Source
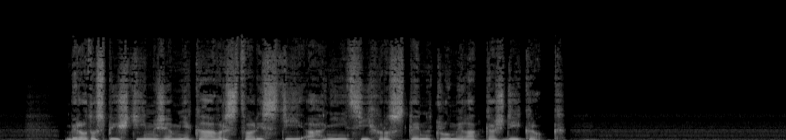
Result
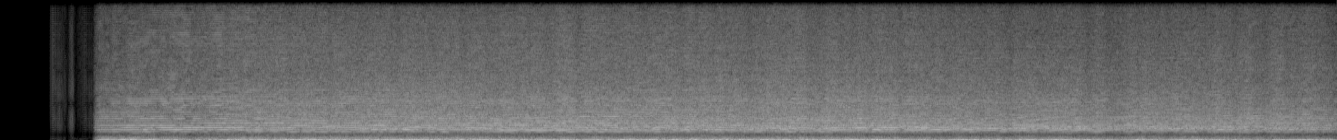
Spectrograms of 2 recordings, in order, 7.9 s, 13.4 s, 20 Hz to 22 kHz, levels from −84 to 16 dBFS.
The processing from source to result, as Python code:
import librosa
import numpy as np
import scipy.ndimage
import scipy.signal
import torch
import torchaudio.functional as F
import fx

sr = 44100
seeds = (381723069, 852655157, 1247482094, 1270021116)

y = np.r_[np.sort(x[:len(x) // 128 * 128].reshape(-1, 128), axis=1).ravel(), x[len(x) // 128 * 128:]]
y = fx.recorder_agc(y, sr, target_db=-24.5, rise_db_per_s=9.2, max_gain_db=30)
y = fx.echo_pitch(y, sr, ms=470, semitones=-4, count=3, db_per_echo=-3.0)
y = scipy.signal.sosfilt(scipy.signal.butter(2, 63.0, 'highpass', fs=sr, output='sos'), y)
y = fx.peak_eq(y, sr, hz=2100.0, db=9.0, octaves=1.8)
y = fx.granulator(y, sr, seeds[0], grain_ms=205.0, per_s=13.0, spray_ms=100.0, spread_st=0)
y = scipy.signal.sosfilt(scipy.signal.ellip(3, 1.0, 60, [130.0, 1600.0], 'bandstop', fs=sr, output='sos'), y)
y = fx.fuzz(y, sr, gain_db=42.0, gate_db=-46.0)
y = fx.stretch_vocoder_free(y, sr, factor=1.7)
y = fx.peak_eq(y, sr, hz=960.0, db=-14.0, octaves=1.4)
y = fx.echo_split(y, sr, split_hz=300.0, low_ms=222, high_ms=316, feedback_pct=52, wet_db=-5)
y = y * librosa.db_to_amplitude(5.0)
